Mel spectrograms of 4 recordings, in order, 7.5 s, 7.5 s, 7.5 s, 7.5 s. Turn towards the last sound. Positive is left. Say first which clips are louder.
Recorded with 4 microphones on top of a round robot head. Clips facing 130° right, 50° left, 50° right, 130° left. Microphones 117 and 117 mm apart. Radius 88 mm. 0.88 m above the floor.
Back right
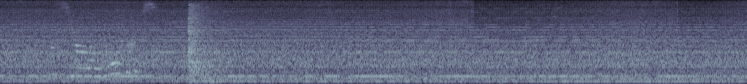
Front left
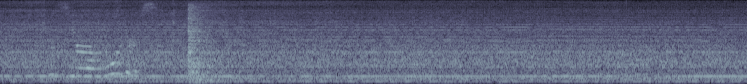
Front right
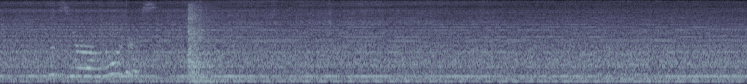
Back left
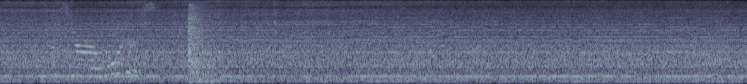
# front left 1 dB, front right 3 dB
turn(degrees=0)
